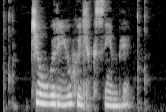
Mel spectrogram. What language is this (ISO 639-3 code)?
mon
